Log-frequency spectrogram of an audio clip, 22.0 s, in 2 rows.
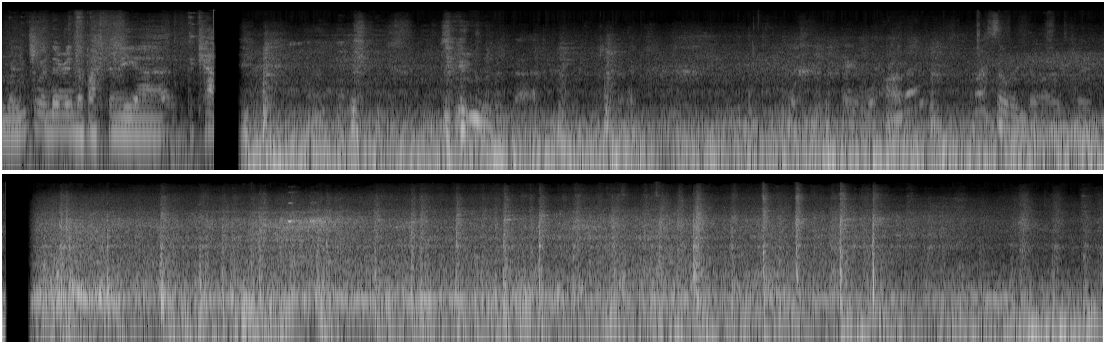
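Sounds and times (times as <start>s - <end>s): train wheels rumbling on rail: 0.2s - 22.0s
wheels clickety-clack: 11.5s - 22.0s.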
